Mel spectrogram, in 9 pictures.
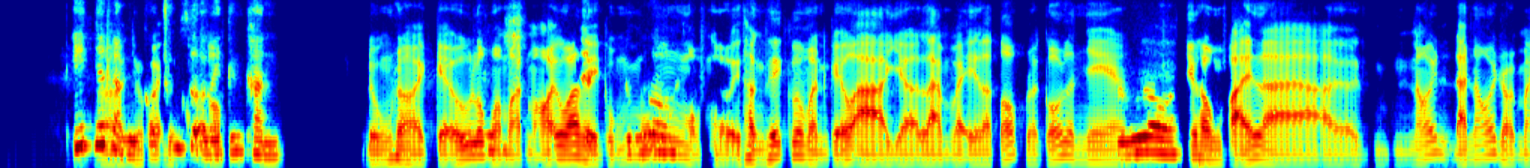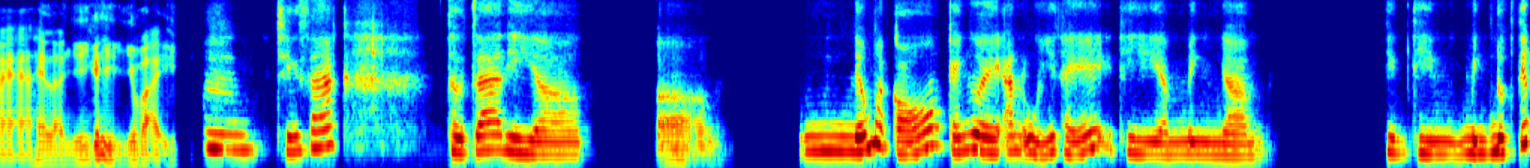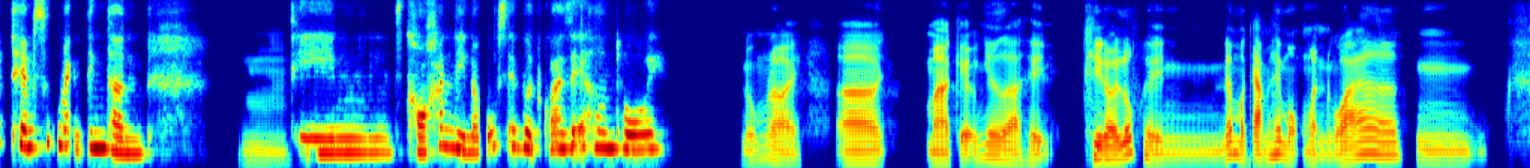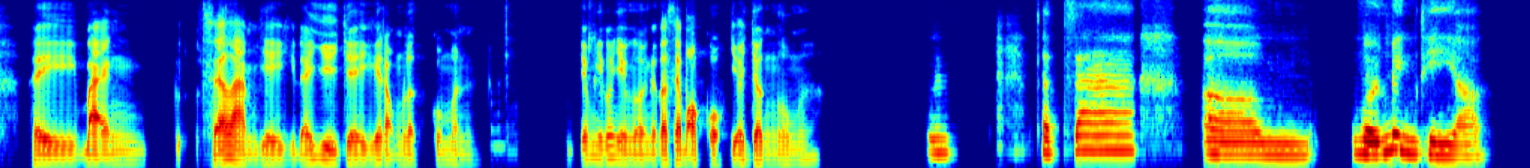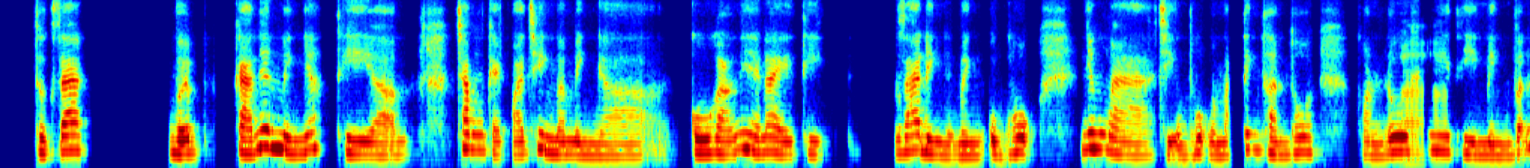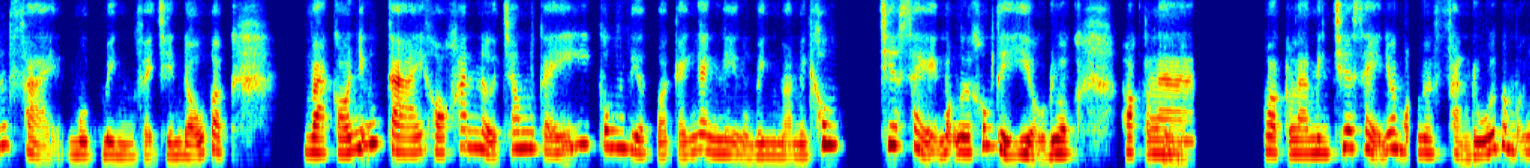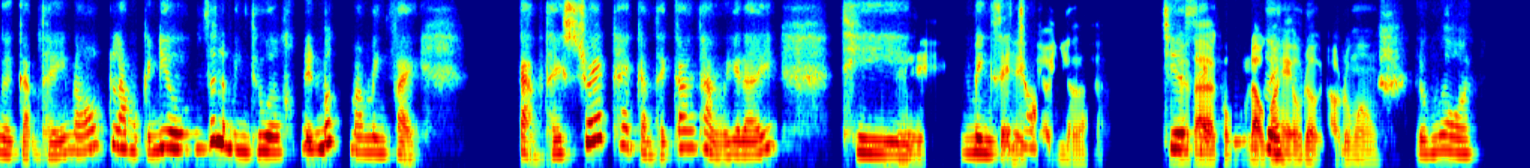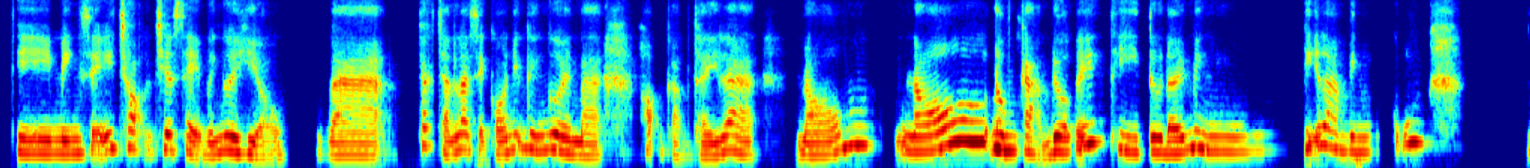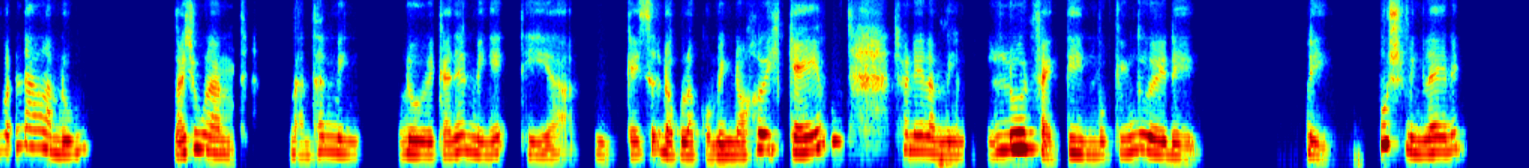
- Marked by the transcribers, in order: tapping; chuckle; laughing while speaking: "dí gì"; other background noise; laugh; chuckle; in English: "push"
- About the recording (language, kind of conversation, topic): Vietnamese, unstructured, Bạn làm thế nào để biến ước mơ thành những hành động cụ thể và thực tế?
